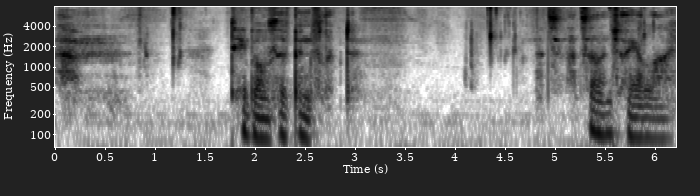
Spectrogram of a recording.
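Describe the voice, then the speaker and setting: A man speaks softly as a reassuring examiner in an ASMR roleplay. His voice is low and slow, often dropping to a whisper, and he gently repeats his words. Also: level tone. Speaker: ASMR host playing an examiner.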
